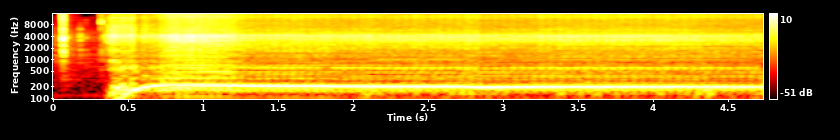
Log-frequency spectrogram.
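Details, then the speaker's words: RX-7 of about 1000 HP: something snapped in the throttle pedal and the engine shoots straight up to a screaming, dead-steady redline, which the owner estimates at around 10,000 RPM, and never drops back. Stuck throttle over-rev. "something popped and then the car redlined I want to say to like 10,000 RPM it was insane it was just flat like the pedal something snapped in the pedal"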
